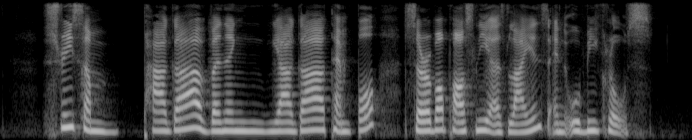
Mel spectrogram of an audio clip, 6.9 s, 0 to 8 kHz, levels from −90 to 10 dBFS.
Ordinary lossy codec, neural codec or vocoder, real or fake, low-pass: AAC, 48 kbps; none; real; 7.2 kHz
